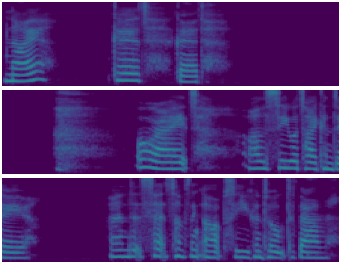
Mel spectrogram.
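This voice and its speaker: A British woman playing a proud, scheming supervillain with a soft spot, in a teasing, intimate ASMR roleplay. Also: on the high side, fairly even intonation, slow pace, pauses often, dry recording, clean studio sound. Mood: cautious, accommodating. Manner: teasing, sardonic, casually conversational. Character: proud scheming female supervillain, gruffly caring for a rescued hero.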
